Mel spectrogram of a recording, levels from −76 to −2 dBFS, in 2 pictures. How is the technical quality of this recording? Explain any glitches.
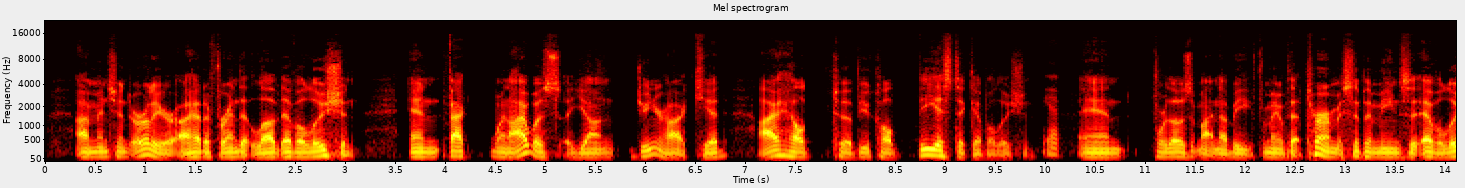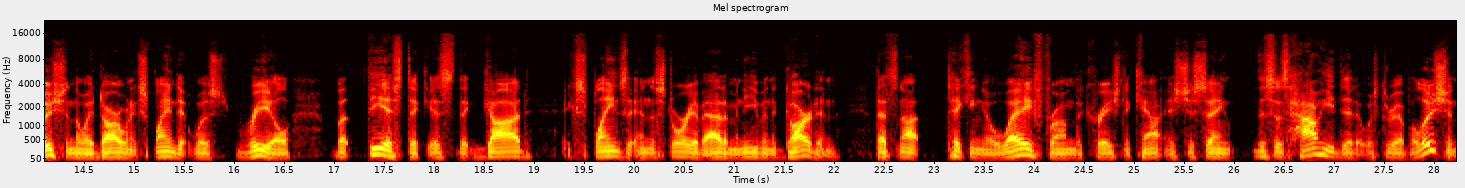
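No technical faults are audible.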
